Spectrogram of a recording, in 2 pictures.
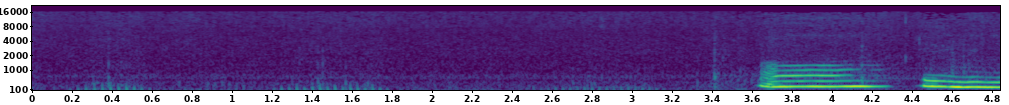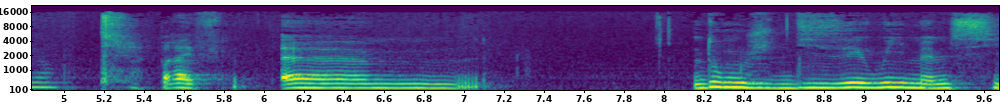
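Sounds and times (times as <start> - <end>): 
cat purring: 0.0 - 5.1
speech: 5.5 - 7.1, 8.4 - 9.6.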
